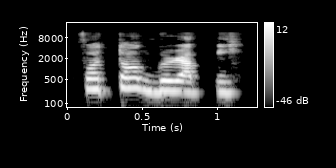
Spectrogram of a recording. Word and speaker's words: photography: The next is word ending in IC. S I O N or T I O N. Stress is on the second to the last. For example is photography.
